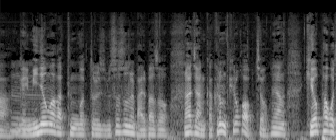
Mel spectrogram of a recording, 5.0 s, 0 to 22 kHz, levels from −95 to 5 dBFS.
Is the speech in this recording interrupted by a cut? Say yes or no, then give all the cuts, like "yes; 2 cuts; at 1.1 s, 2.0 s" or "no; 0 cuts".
yes; 2 cuts; at 2.8 s, 3.4 s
